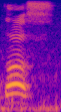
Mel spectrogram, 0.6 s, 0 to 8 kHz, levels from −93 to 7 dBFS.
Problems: constant background noise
